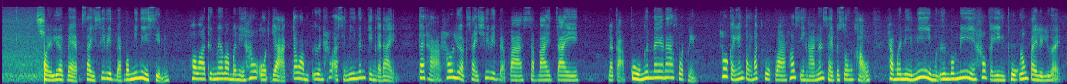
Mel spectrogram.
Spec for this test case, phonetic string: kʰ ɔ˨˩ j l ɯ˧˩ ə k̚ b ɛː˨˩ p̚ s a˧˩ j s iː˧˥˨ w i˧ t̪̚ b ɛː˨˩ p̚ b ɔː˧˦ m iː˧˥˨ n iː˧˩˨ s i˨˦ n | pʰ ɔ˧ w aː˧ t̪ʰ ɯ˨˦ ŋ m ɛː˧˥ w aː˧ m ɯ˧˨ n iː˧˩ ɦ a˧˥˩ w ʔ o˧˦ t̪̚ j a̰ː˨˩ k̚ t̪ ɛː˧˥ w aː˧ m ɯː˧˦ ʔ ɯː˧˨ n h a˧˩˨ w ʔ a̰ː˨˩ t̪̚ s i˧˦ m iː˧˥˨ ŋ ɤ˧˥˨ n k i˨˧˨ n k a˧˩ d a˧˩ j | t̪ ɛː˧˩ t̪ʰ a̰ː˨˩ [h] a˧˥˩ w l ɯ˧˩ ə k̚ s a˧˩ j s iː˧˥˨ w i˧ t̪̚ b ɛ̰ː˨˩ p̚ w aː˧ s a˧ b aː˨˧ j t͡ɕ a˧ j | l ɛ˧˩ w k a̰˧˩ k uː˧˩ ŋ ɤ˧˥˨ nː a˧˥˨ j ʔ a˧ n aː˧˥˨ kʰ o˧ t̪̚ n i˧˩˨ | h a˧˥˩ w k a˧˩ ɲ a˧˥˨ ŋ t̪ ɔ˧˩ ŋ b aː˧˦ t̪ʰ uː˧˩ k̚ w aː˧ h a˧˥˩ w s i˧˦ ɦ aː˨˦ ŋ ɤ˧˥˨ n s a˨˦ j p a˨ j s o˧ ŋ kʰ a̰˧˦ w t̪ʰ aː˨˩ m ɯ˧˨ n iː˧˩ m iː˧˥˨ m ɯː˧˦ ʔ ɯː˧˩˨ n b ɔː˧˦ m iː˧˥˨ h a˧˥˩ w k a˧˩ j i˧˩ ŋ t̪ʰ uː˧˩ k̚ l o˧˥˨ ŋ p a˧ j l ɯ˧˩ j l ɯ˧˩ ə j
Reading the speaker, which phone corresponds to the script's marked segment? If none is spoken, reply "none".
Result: h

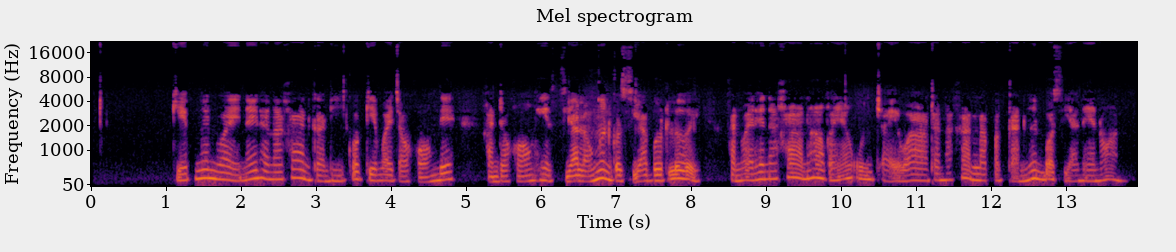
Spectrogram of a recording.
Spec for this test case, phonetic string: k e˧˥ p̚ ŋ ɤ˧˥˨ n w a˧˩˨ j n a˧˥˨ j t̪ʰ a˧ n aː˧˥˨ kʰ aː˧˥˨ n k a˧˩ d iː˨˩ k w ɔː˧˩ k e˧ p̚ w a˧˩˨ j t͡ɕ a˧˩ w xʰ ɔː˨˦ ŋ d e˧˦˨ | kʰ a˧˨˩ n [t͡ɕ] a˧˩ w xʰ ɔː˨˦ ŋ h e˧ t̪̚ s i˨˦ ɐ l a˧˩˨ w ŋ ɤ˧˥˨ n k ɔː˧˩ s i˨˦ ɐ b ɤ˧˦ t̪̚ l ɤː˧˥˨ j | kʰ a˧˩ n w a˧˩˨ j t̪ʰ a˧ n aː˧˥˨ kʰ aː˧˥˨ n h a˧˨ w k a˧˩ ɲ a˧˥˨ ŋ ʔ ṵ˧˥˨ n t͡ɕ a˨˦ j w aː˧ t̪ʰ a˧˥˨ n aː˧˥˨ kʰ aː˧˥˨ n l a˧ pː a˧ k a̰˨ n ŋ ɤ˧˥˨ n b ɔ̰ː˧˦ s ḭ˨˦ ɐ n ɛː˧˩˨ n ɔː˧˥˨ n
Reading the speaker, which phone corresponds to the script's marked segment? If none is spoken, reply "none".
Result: t͡ɕ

